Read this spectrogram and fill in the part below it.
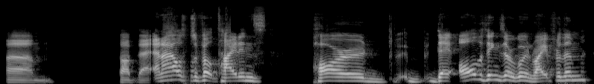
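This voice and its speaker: Bright-voiced man chatting about esports. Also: on the high side, animated, moderate pace. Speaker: esports podcast panelist. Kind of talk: casual match analysis.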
